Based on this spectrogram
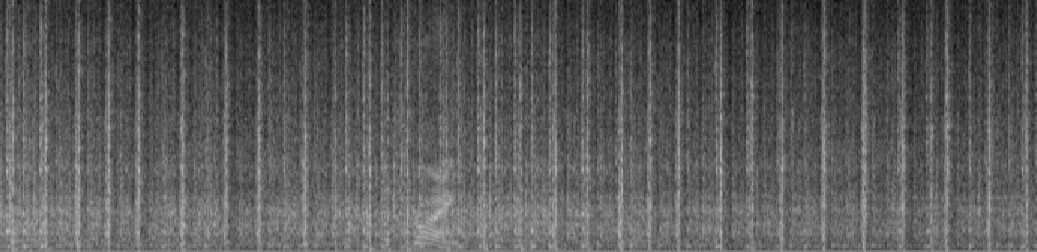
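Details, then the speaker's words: Allis-Chalmers tractor with swapped engine, original engine having blown a valve after governor removal: sharp, ragged popping about four per second with uneven gaps, then the engine stopped with a squeal; found very low on oil. "try not bad but it was running and then uh the motor just stopped made a squealing noise like it ran out of oil"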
